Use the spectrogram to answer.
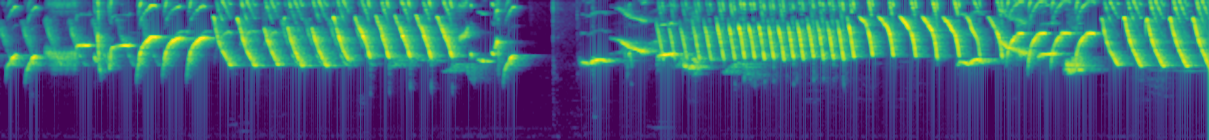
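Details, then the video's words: Singing canary serving as a lure so other canaries respond: varied trills and fast descending whistled notes, a brief silence around five seconds, then a dense, rapid run of repeated sweeping notes. "Kenari Lain Langsung Respon Dengan Pancingan Kenari Gacor"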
